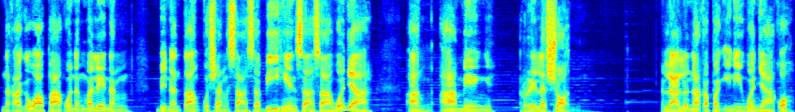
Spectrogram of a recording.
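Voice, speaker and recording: A man's voice: mid-range voice, darkish tone. Earnest man reading a radio drama letter. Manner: earnest and heartfelt. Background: faint background music.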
